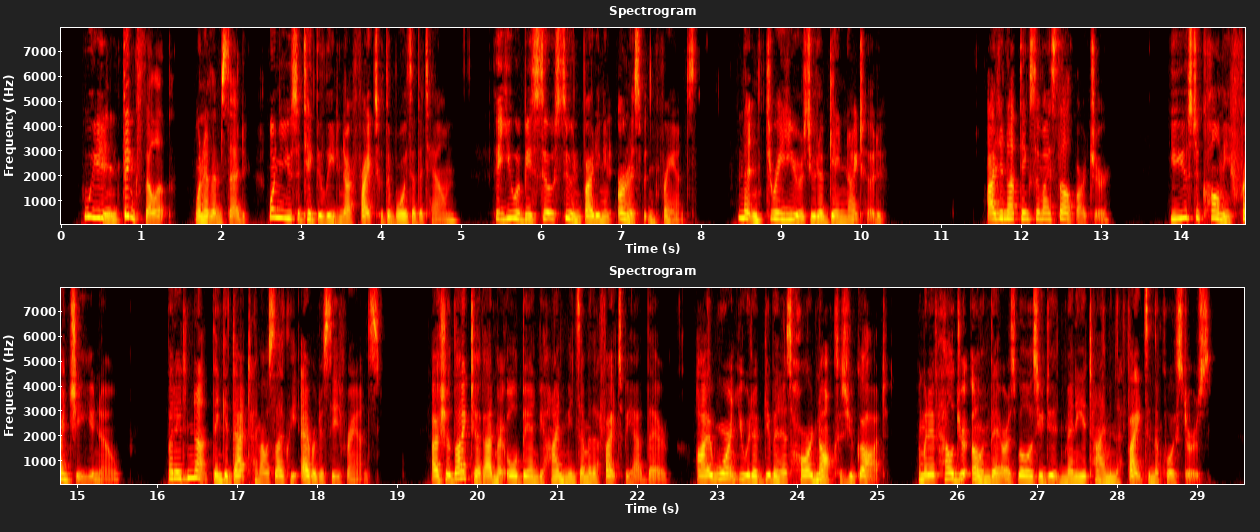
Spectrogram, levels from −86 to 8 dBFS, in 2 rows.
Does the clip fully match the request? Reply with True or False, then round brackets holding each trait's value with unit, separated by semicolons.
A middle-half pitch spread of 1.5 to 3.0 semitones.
False (5.0 semitones)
